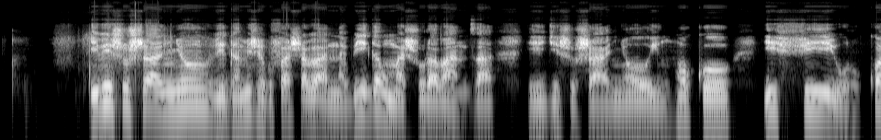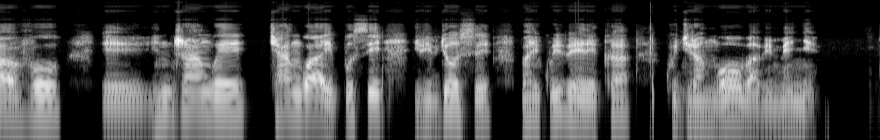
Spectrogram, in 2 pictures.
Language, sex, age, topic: Kinyarwanda, male, 25-35, education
